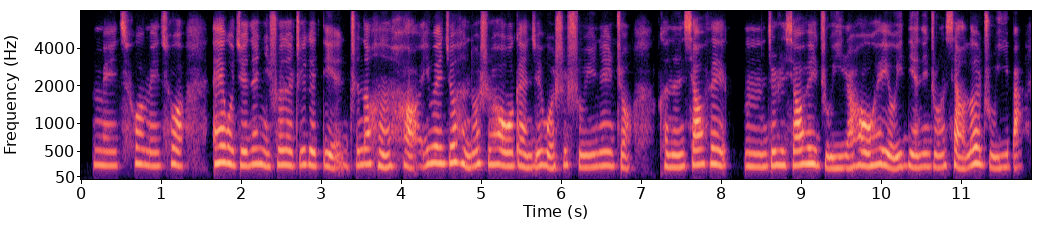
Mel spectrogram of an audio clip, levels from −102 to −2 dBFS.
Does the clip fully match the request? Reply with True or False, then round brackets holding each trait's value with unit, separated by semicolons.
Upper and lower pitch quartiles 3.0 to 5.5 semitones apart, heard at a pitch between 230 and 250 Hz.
False (2.5 semitones; 245 Hz)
